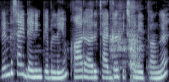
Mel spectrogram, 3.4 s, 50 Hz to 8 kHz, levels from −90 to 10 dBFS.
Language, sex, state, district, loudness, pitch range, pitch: Tamil, female, Tamil Nadu, Nilgiris, -12 LUFS, 215-260 Hz, 230 Hz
